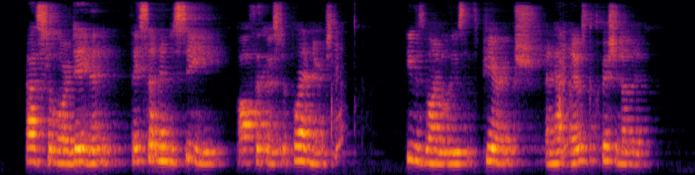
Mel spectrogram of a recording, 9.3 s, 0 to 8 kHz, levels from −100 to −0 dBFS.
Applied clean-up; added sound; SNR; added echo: neural mask model DeepFilterNet 3.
